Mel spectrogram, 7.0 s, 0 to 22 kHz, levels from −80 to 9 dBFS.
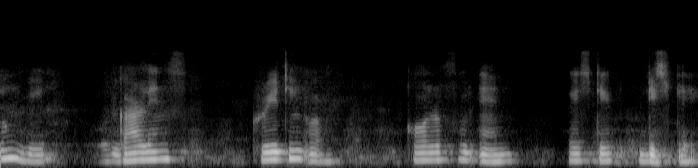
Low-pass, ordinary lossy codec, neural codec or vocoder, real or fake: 7.2 kHz; Opus, 24 kbps; codec, 24 kHz, 1.2 kbps, DualCodec; fake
